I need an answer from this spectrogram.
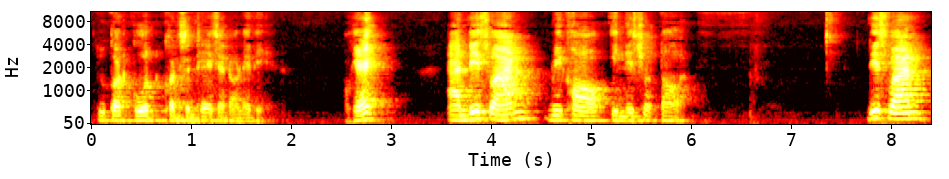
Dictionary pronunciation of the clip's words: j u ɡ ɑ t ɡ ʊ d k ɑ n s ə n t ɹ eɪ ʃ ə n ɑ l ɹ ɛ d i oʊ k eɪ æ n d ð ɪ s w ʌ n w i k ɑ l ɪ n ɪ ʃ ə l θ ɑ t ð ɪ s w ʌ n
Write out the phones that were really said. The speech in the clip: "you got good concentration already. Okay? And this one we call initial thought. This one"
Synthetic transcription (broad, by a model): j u ɡ ɑ t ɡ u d k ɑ n s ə n t ɹ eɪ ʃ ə n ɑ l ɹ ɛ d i oʊ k eɪ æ n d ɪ s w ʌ n w i k ɑ l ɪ n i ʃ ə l t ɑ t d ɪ s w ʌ n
